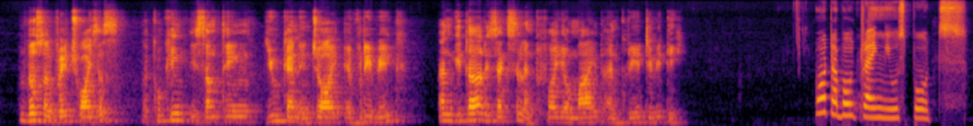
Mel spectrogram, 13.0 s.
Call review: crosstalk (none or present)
none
